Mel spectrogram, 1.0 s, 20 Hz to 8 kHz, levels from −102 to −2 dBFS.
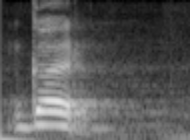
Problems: constant background noise, echo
